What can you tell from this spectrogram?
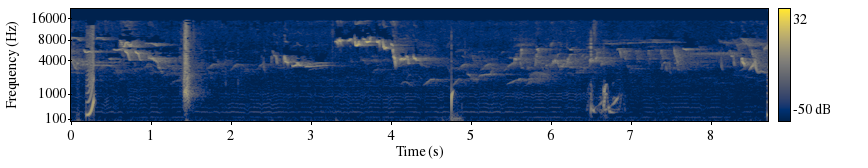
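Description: Birds chirping in many short high calls, with cartoon sound effects: a rising swoop at the start and again at the end, and short sharp pops in between.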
